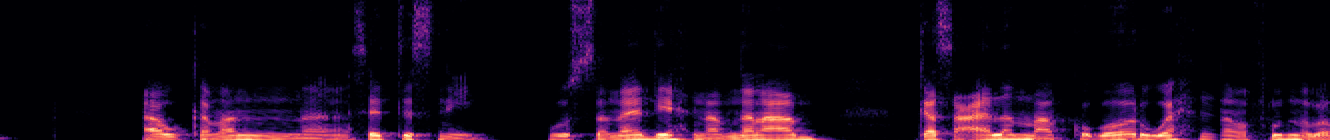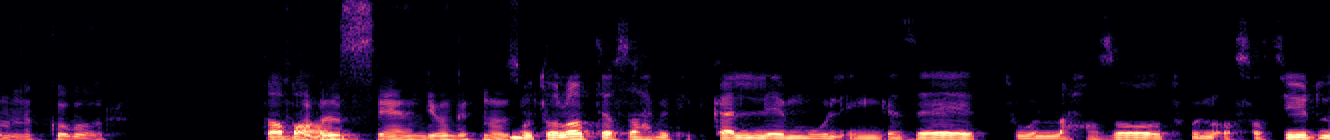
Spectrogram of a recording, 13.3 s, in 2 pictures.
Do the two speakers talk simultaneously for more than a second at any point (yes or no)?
no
